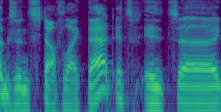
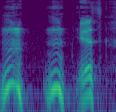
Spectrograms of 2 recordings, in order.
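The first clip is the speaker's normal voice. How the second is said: put-on arrogant voice, higher and quieter; 6 semitones higher, 11 dB quieter than usual. Imagining a serious response to a challenge: imitating arrogant Muhammad Hijab. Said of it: "a serious response where he's all arrogant".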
